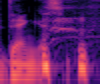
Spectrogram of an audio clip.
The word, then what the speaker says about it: Dingess: Del Bryant is a dingus xand Del Bryant a so fun to say it is the most fun it really is I'm like there's no way that this town's name is pronounced Dingus oh well I guess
